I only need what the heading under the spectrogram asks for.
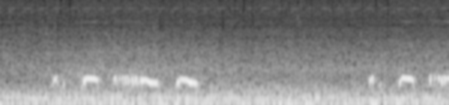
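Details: Decoy spotted dove in a trapping setup, at its first catch, utters a coo phrase of short notes, a long rolled coo and a sliding lower note, then starts the next phrase after a pause. Constant low hum.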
